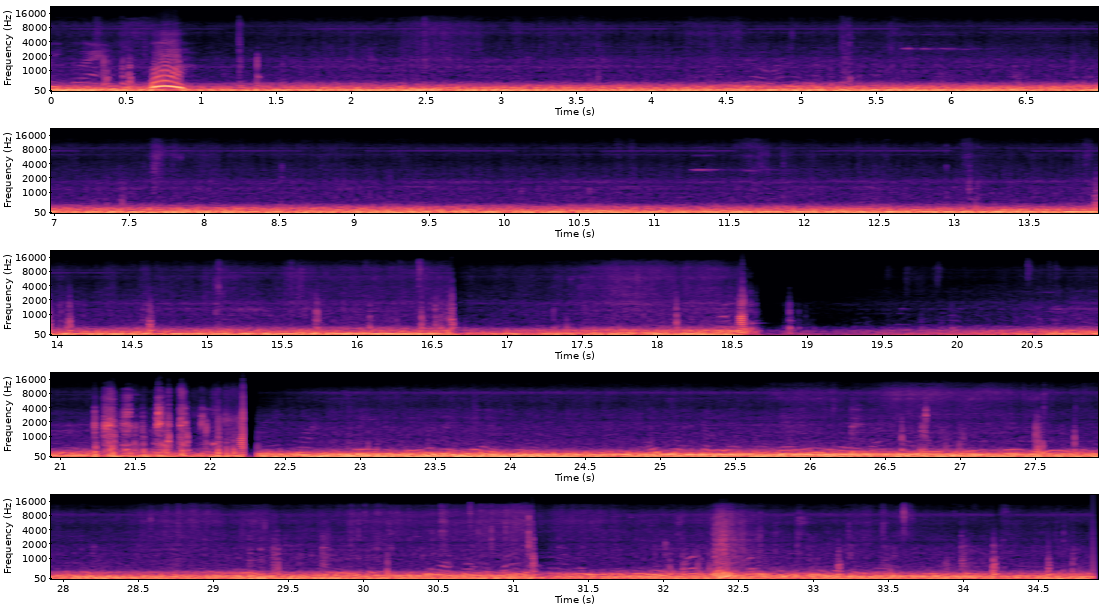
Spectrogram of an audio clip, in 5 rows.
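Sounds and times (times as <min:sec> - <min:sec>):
heavy engine rumbling: 0:00.0 - 0:34.9.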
